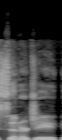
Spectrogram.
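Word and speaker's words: Psynergy: like spells using a synergy or sine or G or however you want to pronounce it I'm gonna say synergy because it's like psy NER GUI so sin ergy like sent like I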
